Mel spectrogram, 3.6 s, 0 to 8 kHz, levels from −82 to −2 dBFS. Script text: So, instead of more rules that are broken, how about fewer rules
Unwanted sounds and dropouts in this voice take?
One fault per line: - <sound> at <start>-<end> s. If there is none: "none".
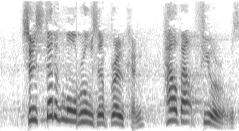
none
